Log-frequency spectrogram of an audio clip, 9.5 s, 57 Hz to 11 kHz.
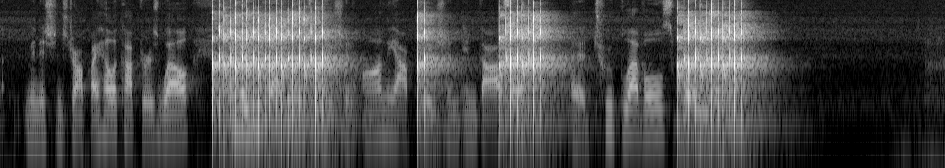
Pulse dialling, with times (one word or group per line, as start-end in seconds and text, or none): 2.1-3.3 0
4.2-4.3 1
5.0-5.4 4
6.8-7.5 6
